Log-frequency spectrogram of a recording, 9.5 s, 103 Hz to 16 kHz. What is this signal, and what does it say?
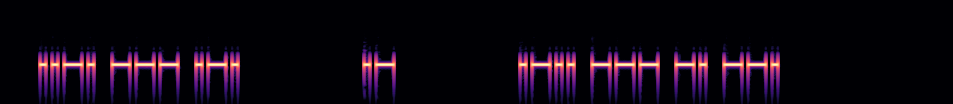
Morse code, heard as a keyed tone, about 20 wpm, 700 Hz. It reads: FOR A LONG
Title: 3x Word-Spacing - Sets of 3 Words - 20wpm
